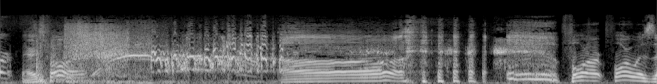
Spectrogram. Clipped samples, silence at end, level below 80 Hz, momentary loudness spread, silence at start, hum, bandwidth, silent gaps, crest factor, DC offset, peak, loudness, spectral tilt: under 0.1%; 0 s; -36 dBFS; 5 LU; 0 s; none; 11 kHz; none; 14 dB; under 0.1%; -2 dBFS; -15 LUFS; -4.5 dB/octave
